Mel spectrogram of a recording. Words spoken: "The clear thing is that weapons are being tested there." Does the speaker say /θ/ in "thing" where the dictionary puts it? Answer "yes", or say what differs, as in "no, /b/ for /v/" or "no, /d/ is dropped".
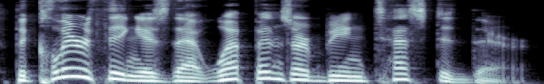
yes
